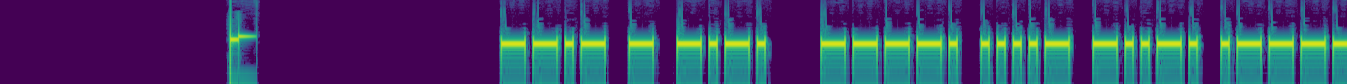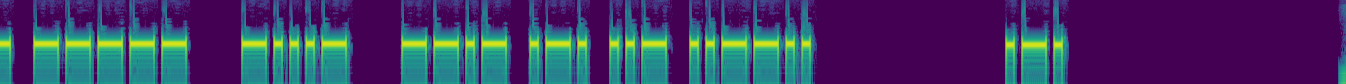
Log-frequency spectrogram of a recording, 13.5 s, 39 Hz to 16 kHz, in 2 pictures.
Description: Morse code, heard as a keyed tone, about 30 wpm, 700 Hz. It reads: QTC 94/10 <BT> QRU? R
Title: Worked All Europe DX Contest - QTC Exchange - 30wpm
